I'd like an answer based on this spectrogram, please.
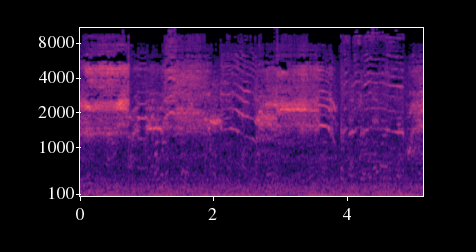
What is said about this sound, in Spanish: Vale, todo el viaje, con escalas incluidas, lo pasaron escuchando a un crío llorar desconsoladamente.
